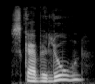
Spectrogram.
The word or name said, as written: skabelon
